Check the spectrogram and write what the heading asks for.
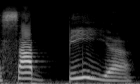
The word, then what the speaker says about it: sabia: por causa disso tá bom então a palavra sabia ou quando o be é a sílaba tônica é a sílaba mais forte tá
